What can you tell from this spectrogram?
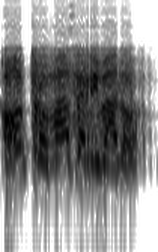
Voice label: player killed enemy, mood med, speech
